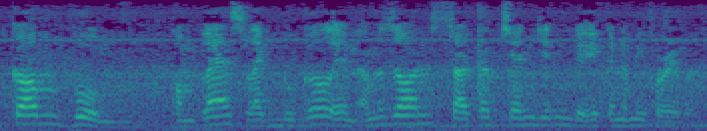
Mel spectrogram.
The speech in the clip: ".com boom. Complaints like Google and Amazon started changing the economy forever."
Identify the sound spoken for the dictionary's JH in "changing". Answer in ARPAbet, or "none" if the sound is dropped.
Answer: JH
